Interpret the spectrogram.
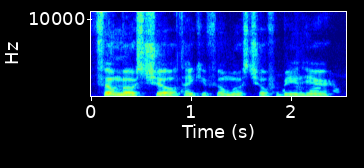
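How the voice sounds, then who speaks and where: A man from Ohio hosts a podcast and asks his questions in a halting way, searching for his words. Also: mid-range voice, fairly even intonation, a crowd in the background. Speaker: podcast host. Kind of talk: interview questions.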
